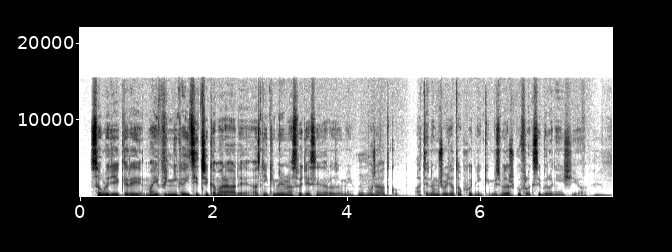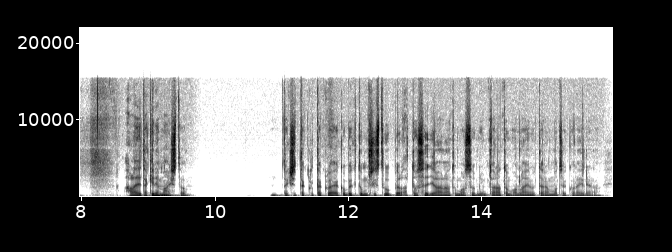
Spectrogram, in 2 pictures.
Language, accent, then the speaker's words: Czech; Moravia, Czechia; u nás na Moravě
